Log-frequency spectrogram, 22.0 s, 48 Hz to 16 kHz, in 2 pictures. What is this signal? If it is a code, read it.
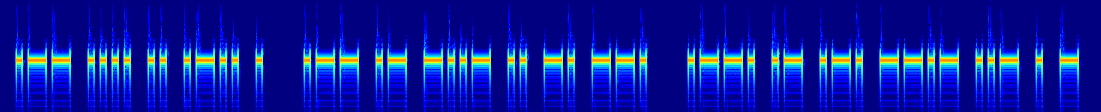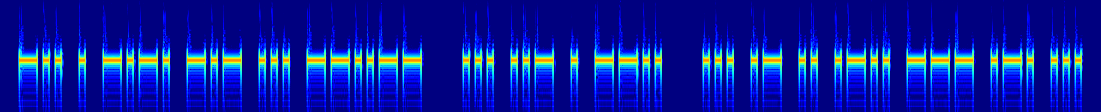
Morse code, heard as a keyed tone, about 21 wpm, 700 Hz. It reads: WHILE WAXING PARQUET DECKS, SUEZ SAILORS
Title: Pangram Challenge v2 - 20wpm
